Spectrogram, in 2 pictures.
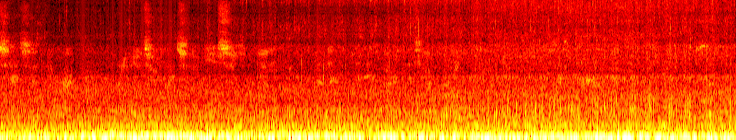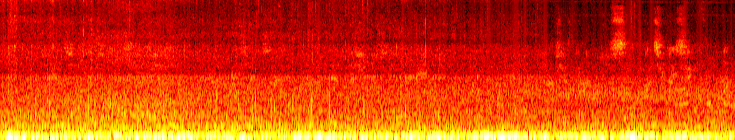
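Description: Steady low rumble of engine and road noise heard from inside the cabin of a harness-racing starting-gate car as it drives along the track.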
